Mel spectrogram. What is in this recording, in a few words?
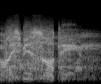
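Speech, Russian, 8th; Allied Flight; DCS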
